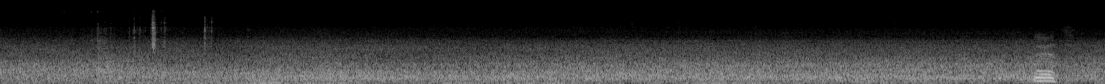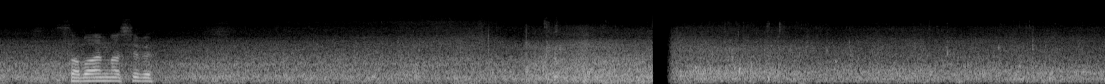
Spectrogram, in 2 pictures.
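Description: A fast river rushes and roars steadily close by.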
